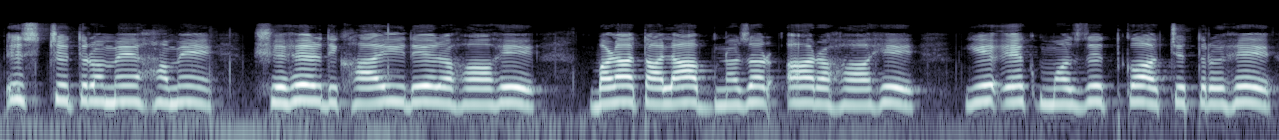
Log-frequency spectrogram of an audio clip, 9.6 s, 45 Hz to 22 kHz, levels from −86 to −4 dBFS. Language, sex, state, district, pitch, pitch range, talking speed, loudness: Hindi, female, Madhya Pradesh, Bhopal, 235 Hz, 225-245 Hz, 130 wpm, -15 LUFS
